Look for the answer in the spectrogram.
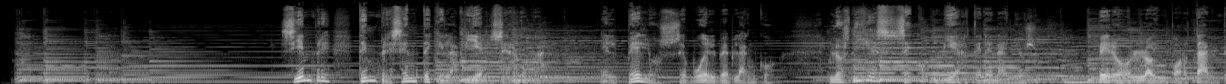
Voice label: spanish narration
